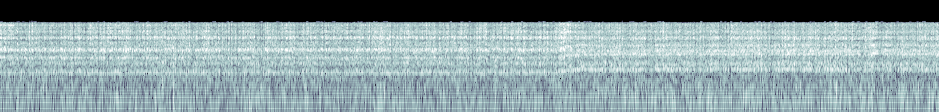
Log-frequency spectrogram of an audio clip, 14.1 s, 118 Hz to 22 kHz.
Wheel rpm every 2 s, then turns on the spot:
200, 200, 200, 190, 220, 230, 230.
none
